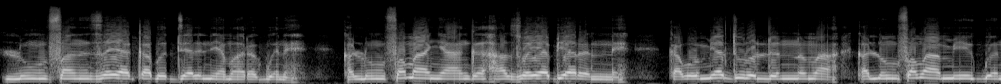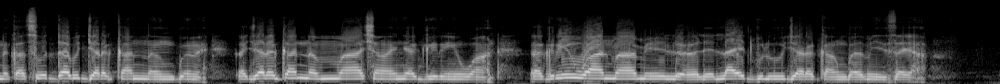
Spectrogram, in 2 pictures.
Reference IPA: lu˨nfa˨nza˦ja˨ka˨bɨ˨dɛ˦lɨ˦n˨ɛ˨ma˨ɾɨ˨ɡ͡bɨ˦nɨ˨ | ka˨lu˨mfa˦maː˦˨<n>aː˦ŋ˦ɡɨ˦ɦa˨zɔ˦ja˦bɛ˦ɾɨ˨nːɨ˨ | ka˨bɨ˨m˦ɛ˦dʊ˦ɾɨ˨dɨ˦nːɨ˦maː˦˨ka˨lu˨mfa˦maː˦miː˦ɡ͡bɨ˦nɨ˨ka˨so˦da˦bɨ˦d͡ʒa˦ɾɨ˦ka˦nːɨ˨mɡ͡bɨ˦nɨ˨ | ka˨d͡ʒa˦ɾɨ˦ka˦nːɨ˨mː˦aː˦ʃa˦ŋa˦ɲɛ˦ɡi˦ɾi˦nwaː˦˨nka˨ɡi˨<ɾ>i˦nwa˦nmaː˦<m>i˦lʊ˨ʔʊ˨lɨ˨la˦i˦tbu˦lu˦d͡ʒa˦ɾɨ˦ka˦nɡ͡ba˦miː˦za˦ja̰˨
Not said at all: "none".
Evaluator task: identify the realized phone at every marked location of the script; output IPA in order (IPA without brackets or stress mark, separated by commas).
ɲ, ɾ, m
